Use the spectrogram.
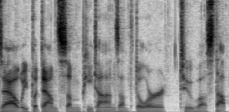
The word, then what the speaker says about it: piton: we put down some pitons on the door to stop them from being opened. Is that really how you say it? I've been saying Python. Apparently it's French.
